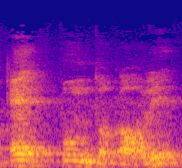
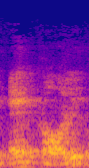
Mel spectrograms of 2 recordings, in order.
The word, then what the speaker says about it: E. coli: coli, E si pronuncia I e I si pronuncia I, E.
